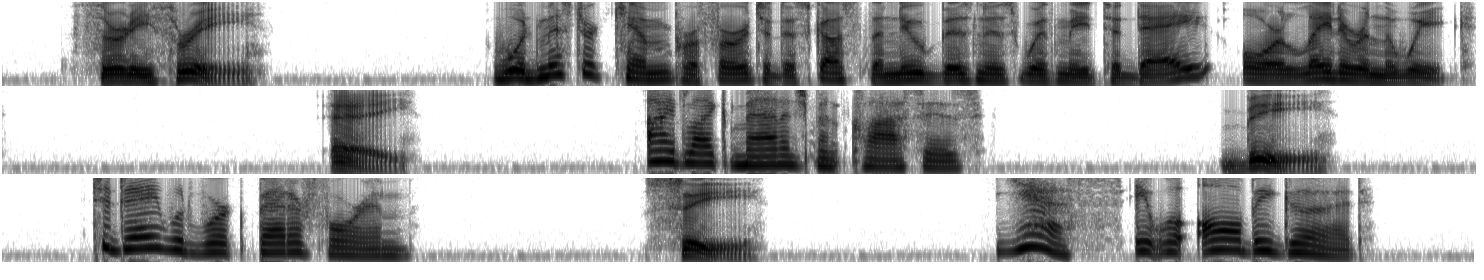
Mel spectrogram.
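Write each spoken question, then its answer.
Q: Would Mr. Kim prefer to discuss the new business with me today or later in the week?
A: B: Today would work better for him.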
